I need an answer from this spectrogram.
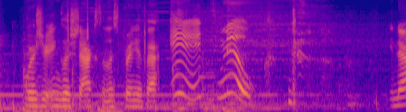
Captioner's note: laughs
